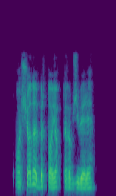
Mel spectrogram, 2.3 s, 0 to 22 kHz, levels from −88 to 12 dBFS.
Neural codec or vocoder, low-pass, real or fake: none; 7.2 kHz; real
